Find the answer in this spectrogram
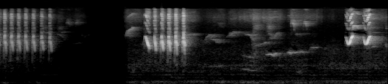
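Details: Mini green leafbird in jamtrok style, its song filled with kapas tembak phrases. A quick pulsed trill is followed by silence, then another short rattling burst, thin high whistles and two slurred upswept notes.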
